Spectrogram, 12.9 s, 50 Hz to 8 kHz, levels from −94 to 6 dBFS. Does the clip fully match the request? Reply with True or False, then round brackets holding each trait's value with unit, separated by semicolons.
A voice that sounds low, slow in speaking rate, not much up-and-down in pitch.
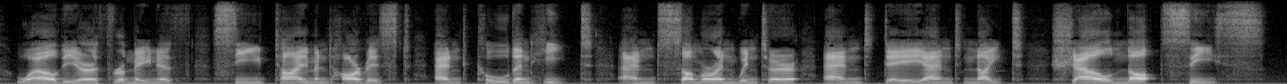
True (110 Hz; 105 wpm; 1.3 semitones)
